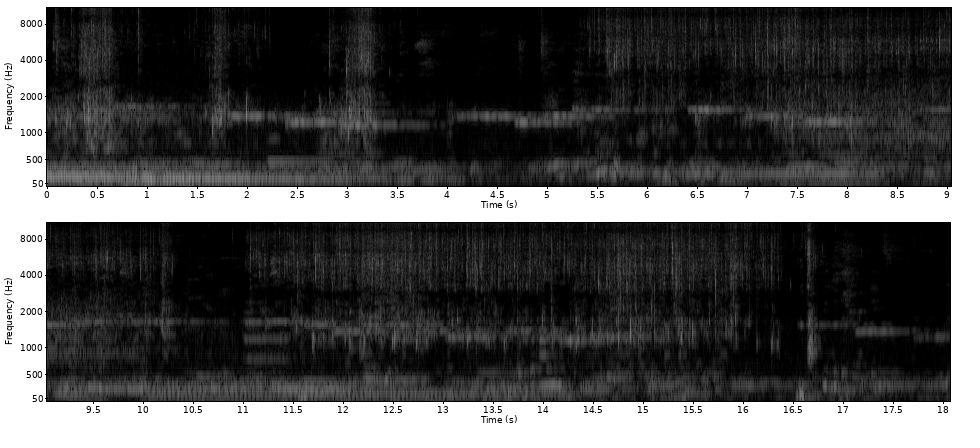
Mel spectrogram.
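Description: Water sloshing and dripping in a bucket as hands stir and scoop wet cardamom pods, water running back off the palm, under background music with a melody.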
